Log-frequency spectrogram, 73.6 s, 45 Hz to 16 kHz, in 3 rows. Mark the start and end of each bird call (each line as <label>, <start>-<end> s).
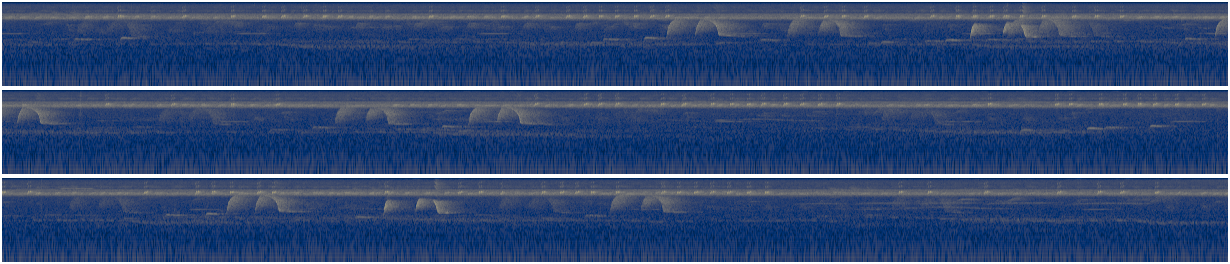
White-crested Spadebill (Platyrinchus platyrhynchos), 0.0-1.7 s
Screaming Piha (Lipaugus vociferans), 0.0-73.6 s
Gray Antbird (Cercomacra cinerascens), 2.3-4.8 s
Black-faced Antthrush (Formicarius analis), 3.7-6.2 s
Dusky-capped Greenlet (Pachysylvia hypoxantha), 3.8-13.1 s
Buff-breasted Wren (Cantorchilus leucotis), 8.0-11.0 s
Black-faced Antthrush (Formicarius analis), 15.6-17.8 s
White-crested Spadebill (Platyrinchus platyrhynchos), 17.5-23.7 s
Black-capped Becard (Pachyramphus marginatus), 23.1-25.8 s
Black-faced Antthrush (Formicarius analis), 26.4-28.3 s
Dusky-capped Greenlet (Pachysylvia hypoxantha), 27.6-28.7 s
Gray Antbird (Cercomacra cinerascens), 29.4-30.2 s
Dusky-throated Antshrike (Thamnomanes ardesiacus), 32.8-33.7 s
unidentified bird, 33.1-33.7 s
Gray Antbird (Cercomacra cinerascens), 35.5-37.7 s
Dusky-capped Greenlet (Pachysylvia hypoxantha), 36.6-42.9 s
Black-faced Antthrush (Formicarius analis), 37.0-40.9 s
White-crested Spadebill (Platyrinchus platyrhynchos), 38.0-38.5 s
Black-capped Becard (Pachyramphus marginatus), 39.3-41.1 s
Gray Antbird (Cercomacra cinerascens), 43.9-46.6 s
White-crested Spadebill (Platyrinchus platyrhynchos), 45.8-49.5 s
Black-faced Antthrush (Formicarius analis), 55.0-57.2 s
Purple-throated Euphonia (Euphonia chlorotica), 60.7-65.8 s
Black-faced Antthrush (Formicarius analis), 65.2-69.2 s
Yellow-margined Flycatcher (Tolmomyias assimilis), 67.9-69.8 s
Dusky-capped Greenlet (Pachysylvia hypoxantha), 71.3-73.6 s
Gray Antbird (Cercomacra cinerascens), 72.1-73.6 s
White-crested Spadebill (Platyrinchus platyrhynchos), 73.1-73.6 s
